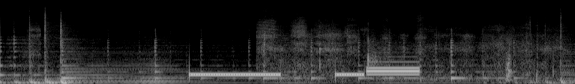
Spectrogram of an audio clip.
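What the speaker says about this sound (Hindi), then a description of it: "उसको फोन मिला" Telephone keypad tones beep in short steady bursts, a few long held tones among faint background sounds, close and fairly loud, as a phone number is dialed.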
